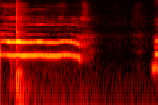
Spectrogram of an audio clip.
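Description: A boy's voice imitating a dog's howl ("bauuu"): one held call about a second long, steady in pitch, then sliding down as it ends.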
